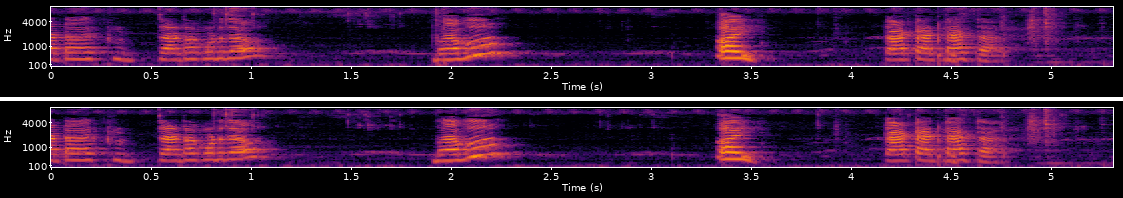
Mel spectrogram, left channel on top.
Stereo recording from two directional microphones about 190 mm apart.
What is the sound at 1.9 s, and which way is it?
Speech, 5° right (ahead or behind).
